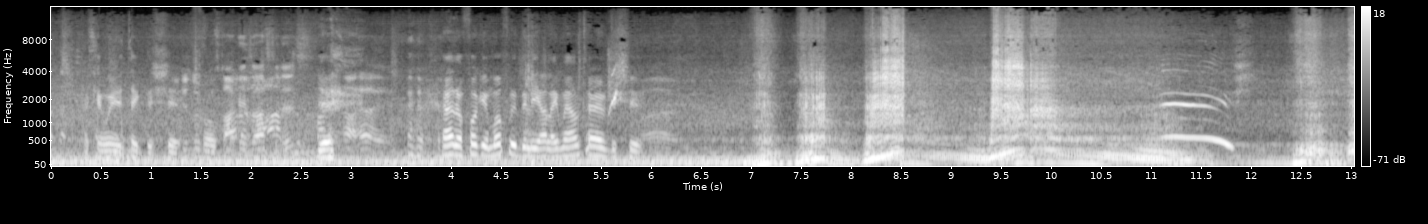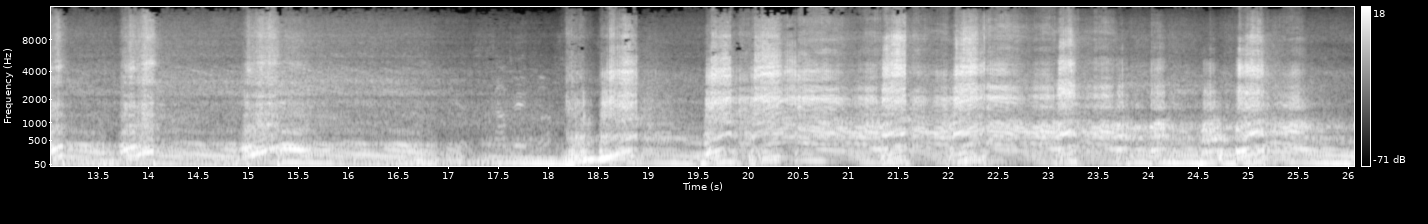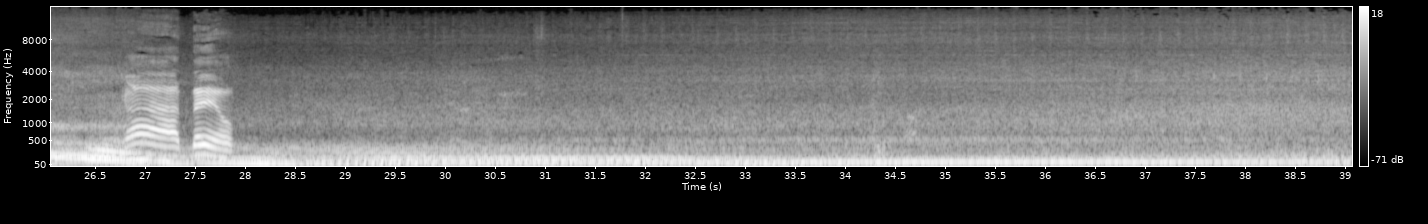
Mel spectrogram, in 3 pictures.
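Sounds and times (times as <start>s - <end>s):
car engine revving: 0.0s - 11.5s, 12.1s - 39.0s.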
